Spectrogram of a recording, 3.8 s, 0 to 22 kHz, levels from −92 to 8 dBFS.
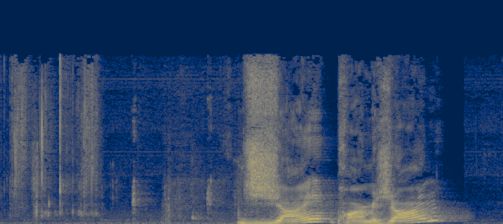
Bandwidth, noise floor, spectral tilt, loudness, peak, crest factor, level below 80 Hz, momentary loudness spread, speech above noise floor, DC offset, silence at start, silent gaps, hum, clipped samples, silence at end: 17 kHz; -45 dBFS; -3.5 dB/octave; -19 LUFS; -4 dBFS; 18 dB; -56 dBFS; 24 LU; 26 dB; under 0.1%; 0.1 s; none; none; under 0.1%; 0.4 s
